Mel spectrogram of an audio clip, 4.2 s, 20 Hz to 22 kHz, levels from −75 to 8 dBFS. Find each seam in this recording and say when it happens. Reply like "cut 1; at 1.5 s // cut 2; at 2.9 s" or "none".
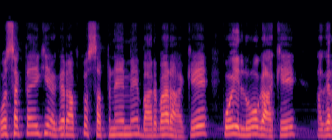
cut 1; at 2.7 s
